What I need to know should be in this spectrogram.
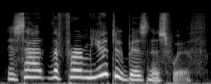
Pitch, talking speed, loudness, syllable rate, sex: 295 Hz, 225 wpm, -15 LUFS, 5.2 syllables/s, female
